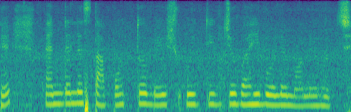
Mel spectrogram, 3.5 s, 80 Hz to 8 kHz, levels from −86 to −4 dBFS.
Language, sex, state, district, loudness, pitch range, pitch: Bengali, female, West Bengal, Cooch Behar, -18 LUFS, 215-230 Hz, 225 Hz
